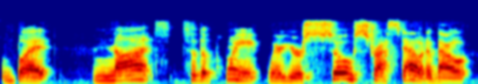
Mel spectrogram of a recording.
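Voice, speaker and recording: A woman's voice: mid-range voice, takes it slowly, dull audio. A woman podcast producer with a soothing voice, talking reflectively in long winding thoughts as an interview guest. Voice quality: soothing, relaxed voice. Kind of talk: casual conversational interview.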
